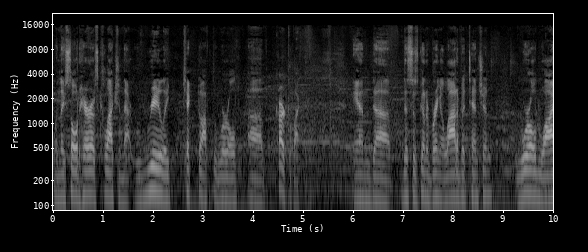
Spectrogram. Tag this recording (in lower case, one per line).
music
speech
